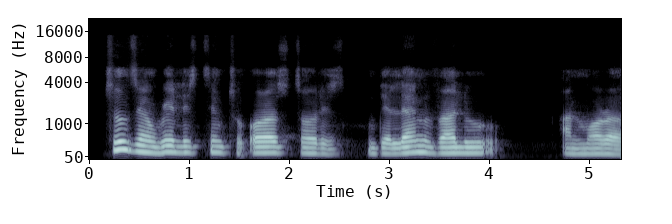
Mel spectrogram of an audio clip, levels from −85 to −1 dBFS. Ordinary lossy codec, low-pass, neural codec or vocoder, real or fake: none; 14.4 kHz; autoencoder, 48 kHz, 32 numbers a frame, DAC-VAE, trained on Japanese speech; fake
